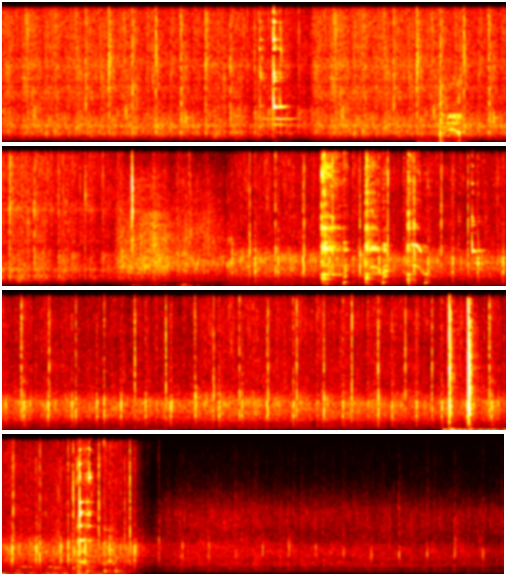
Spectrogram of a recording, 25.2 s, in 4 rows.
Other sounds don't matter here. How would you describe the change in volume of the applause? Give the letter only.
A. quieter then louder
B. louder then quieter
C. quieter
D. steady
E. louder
C.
